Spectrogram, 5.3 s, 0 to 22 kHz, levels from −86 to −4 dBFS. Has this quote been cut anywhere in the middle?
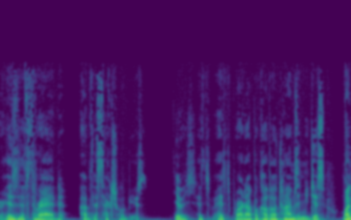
no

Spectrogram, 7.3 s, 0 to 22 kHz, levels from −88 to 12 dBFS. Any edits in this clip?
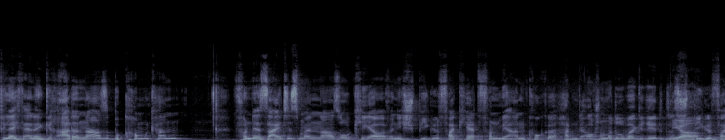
yes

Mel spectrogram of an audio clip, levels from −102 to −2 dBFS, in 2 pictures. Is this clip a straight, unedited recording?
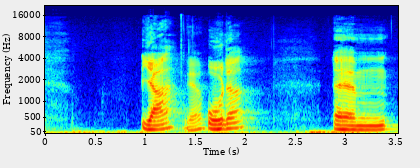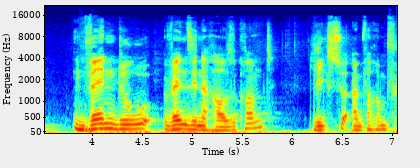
no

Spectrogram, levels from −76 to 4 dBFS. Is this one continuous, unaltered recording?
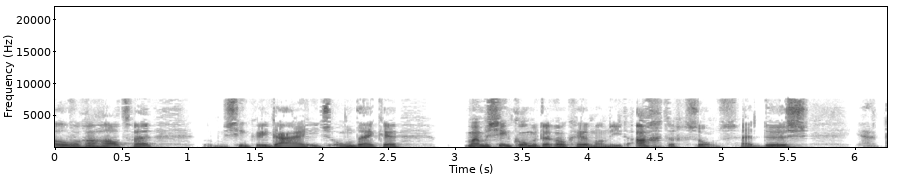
no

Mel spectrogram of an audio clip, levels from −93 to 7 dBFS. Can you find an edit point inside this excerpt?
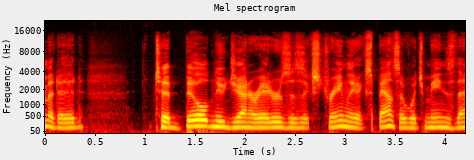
no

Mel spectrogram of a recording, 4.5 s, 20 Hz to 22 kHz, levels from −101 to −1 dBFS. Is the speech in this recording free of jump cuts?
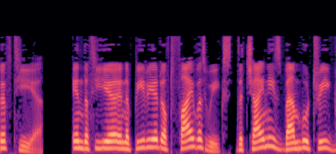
no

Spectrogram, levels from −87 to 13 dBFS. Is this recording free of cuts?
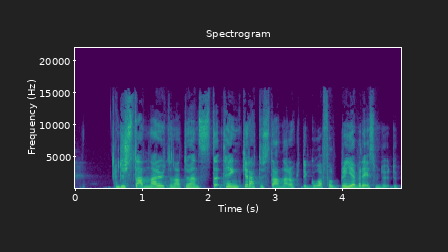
yes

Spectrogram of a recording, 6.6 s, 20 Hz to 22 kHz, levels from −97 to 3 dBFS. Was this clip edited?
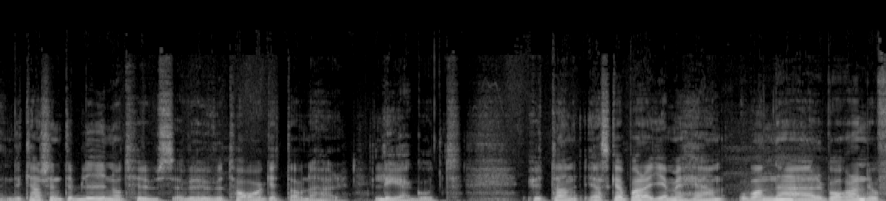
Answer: yes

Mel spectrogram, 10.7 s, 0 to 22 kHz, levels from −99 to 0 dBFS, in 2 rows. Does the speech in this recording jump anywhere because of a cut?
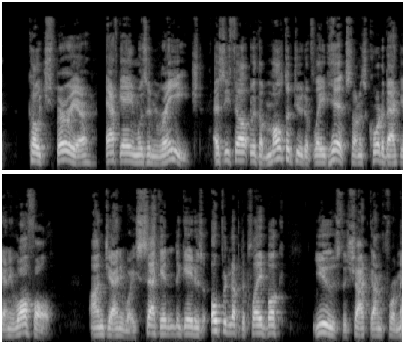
yes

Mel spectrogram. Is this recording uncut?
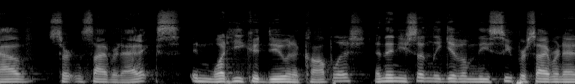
no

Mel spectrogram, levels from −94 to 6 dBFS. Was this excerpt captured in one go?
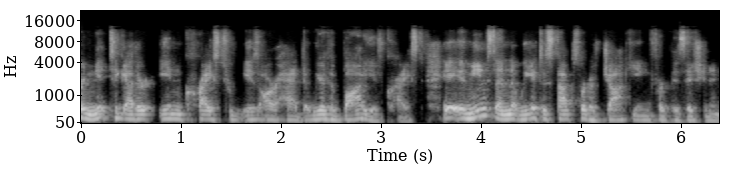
yes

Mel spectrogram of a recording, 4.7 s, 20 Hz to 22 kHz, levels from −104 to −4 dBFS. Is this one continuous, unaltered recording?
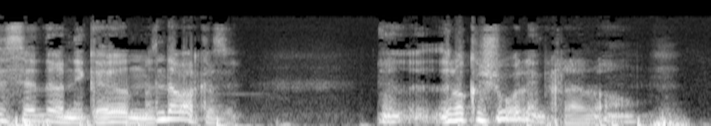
no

